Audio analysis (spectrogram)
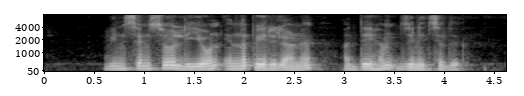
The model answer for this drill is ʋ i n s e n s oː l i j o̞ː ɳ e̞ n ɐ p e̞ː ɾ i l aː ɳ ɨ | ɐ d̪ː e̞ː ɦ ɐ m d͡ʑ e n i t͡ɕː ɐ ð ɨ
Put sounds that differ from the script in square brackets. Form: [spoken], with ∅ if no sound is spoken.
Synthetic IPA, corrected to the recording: ʋ i n s e n s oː l i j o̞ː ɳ e̞ [nː] ɐ p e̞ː ɾ i l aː ɳ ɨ | ɐ d̪ː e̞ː ɦ ɐ m d͡ʑ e n i t͡ɕː ɐ ð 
